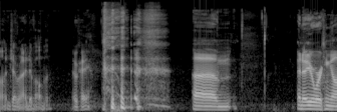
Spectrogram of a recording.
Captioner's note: laughing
